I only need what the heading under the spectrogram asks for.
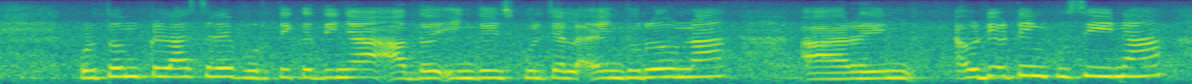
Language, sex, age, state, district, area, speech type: Santali, female, 45-60, West Bengal, Birbhum, rural, spontaneous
